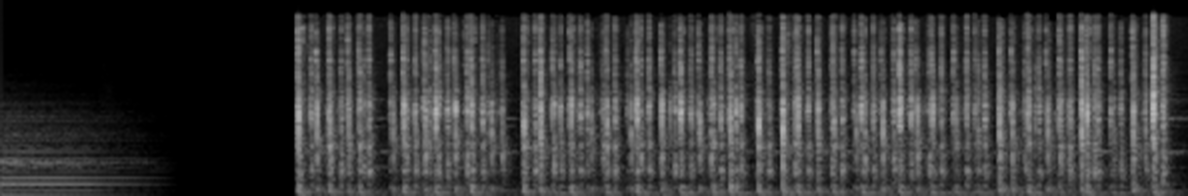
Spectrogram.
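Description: Rapid keyboard-typing clicks, many a second, starting about two seconds in with two brief breaks and stopping abruptly just before the end. The tail of a music note fades out in the first second.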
